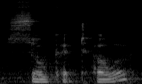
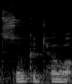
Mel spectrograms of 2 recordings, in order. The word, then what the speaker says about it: SOHCAHTOA: That acronym is called Sohcahtoa.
